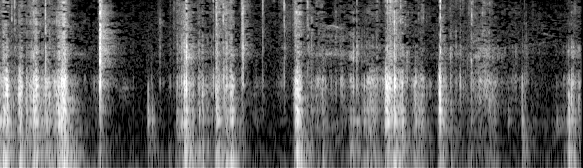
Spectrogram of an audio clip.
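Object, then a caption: Bar of soap cut with a knife. A metal knife blade cuts and scrapes a solid, palm-sized, pink and orange marbled bar of soap held in the hand, shaving crumbly flakes onto a pile. Crisp, crunchy scraping strokes come in bursts of dry crackle, with short quiet gaps between them.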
